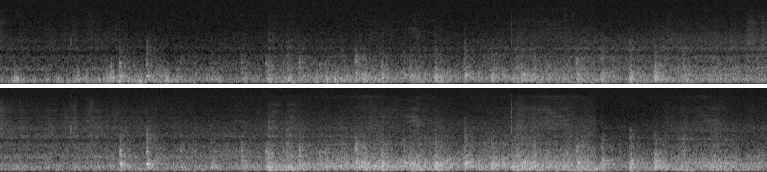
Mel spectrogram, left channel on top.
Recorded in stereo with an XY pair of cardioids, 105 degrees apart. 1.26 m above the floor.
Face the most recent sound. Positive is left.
turn(degrees=0)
